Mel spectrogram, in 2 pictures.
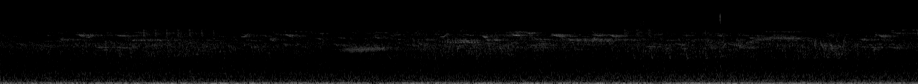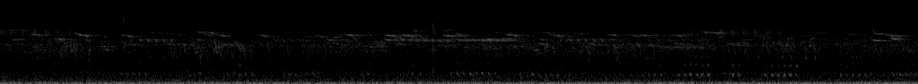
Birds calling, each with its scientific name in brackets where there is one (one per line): Apapane (Himatione sanguinea)
Omao (Myadestes obscurus)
